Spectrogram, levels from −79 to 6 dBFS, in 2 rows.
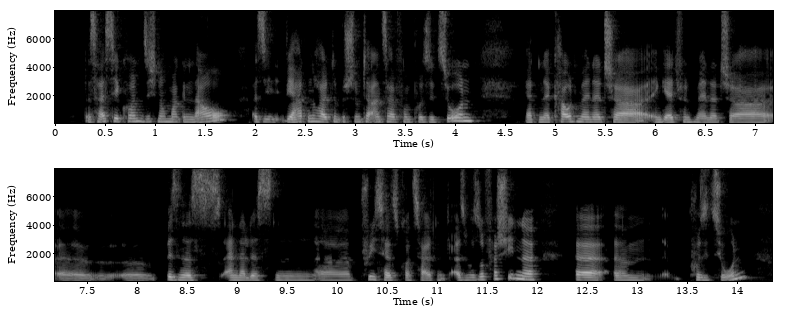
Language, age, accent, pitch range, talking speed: German, 30-49, German, 160-190 Hz, 145 wpm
